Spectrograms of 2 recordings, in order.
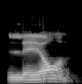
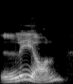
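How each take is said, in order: First: It is said with Spanish pronunciation. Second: It is said with English pronunciation. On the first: "but in Spanish" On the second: "In English, we would say"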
